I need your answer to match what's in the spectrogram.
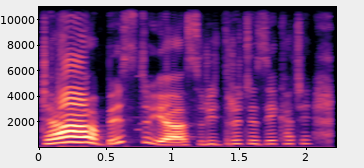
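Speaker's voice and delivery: excited game character. Acted. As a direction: burst in loudly with eager news. Reads game dialogue aloud as a character.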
